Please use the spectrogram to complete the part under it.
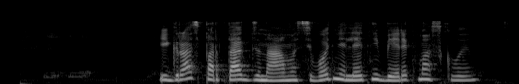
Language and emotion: Russian, positive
